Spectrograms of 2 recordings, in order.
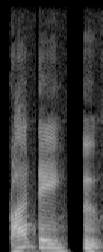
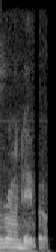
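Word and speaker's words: rendezvous: crazy but then she had this randev Rondevu Rondevu that's how you say it revu right Point yeah that's a rendevu right with the count because obviously he took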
